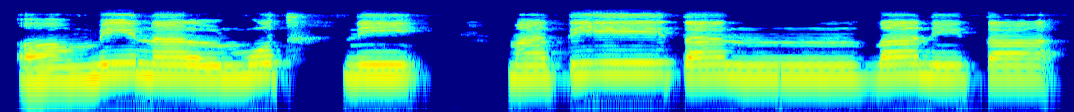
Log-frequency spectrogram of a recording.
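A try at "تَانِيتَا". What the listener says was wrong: Tanya panjang ya, 2 harokat. Mati tanita.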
